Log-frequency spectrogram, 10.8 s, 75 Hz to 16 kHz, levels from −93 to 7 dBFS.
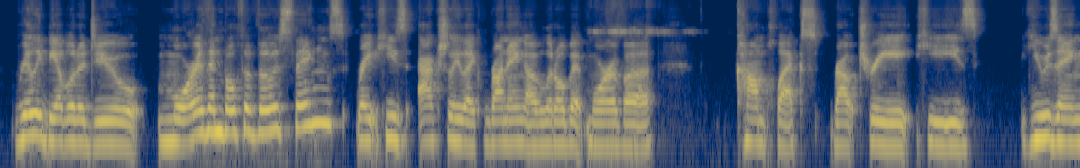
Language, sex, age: English, female, 10-29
